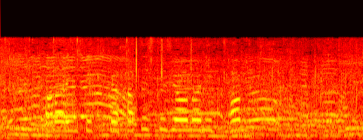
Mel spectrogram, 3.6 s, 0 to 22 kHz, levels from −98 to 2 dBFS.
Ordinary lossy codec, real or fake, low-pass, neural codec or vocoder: none; real; 7.2 kHz; none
